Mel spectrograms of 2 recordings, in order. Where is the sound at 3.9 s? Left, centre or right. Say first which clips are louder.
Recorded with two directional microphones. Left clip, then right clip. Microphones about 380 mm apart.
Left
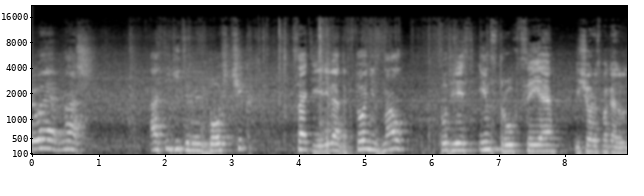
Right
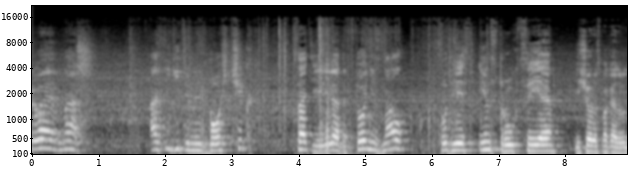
Right 4 dB; centre.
